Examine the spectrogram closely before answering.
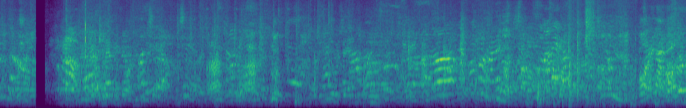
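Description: A crowd cheers and shouts around a ring.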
